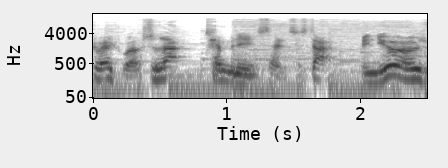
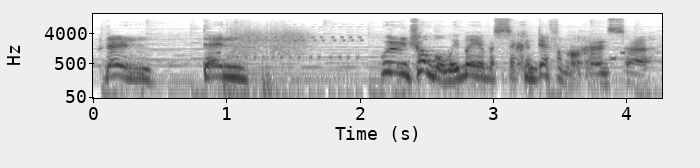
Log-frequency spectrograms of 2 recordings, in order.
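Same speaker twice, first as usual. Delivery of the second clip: high, loud panic in character; stammer, then blurt it out in alarm; 8 semitones higher, 4 dB louder than usual. Acted. Fears a second death on hand.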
